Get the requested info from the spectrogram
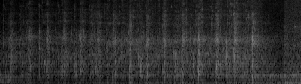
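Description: Water sloshing and splashing inside a small plastic bottle shaken rapidly by hand to dissolve GH-raising mineral powder into reverse-osmosis water; the shaking stops shortly before the end.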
